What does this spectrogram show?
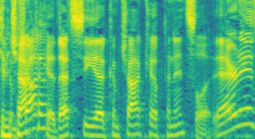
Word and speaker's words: Kamchatka: We are going to Russia, and I don't even know if I'm going to try to pronounce that. Kamchatka, Russia. Jamie, Kamchatka, yeah. It's Kamchatka.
